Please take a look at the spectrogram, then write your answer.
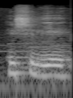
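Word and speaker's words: Richelieu: Richilier, melhor falando, se escreve richilieu, mas a gente fala richilier, né?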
